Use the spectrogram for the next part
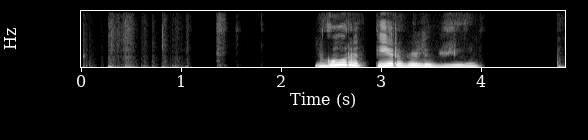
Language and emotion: Russian, neutral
